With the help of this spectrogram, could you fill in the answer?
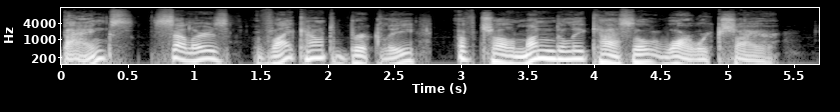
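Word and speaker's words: Cholmondeley: sellers vicount Berkeley of chundy Castle Warwickshire pronounced cbri Slover Marshbank sellers vicount Barkley of chumbley Castle warshire he is standing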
